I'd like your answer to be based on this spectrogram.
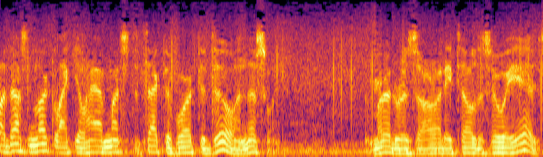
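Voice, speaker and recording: A man's voice: low-pitched, background noise. A man playing a wry army sergeant who hosts a 1940s radio mystery show, with an ominous showman's delivery. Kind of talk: 1940s radio hosting, scripted. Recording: muffled 1940s radio recording with music.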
